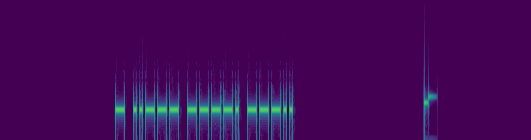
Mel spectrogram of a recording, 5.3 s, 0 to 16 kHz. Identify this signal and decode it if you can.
Morse code, heard as a keyed tone, about 40 wpm, 700 Hz. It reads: T298
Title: Numbers - Contest Style - 4-Digit 40wpm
